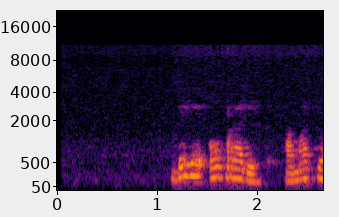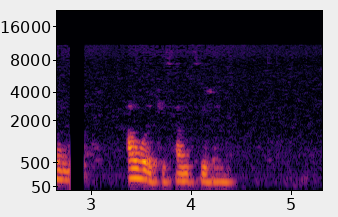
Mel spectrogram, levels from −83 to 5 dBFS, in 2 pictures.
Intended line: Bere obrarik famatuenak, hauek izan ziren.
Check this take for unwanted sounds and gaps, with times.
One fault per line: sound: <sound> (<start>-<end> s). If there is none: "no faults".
sound: dropout (2.8-2.9 s)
